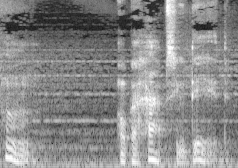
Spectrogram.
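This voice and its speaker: An actor playing a cerebral weapons and technology specialist in a video game, precise, formal and matter-of-fact. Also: male voice, on the low side, slow pace, vocal fry, a little mellow, soft background music. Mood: clinical. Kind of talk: video game cutscene acting.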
